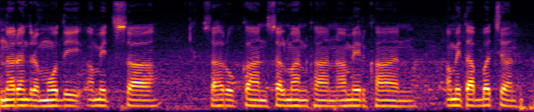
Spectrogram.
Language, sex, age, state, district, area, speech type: Gujarati, male, 18-30, Gujarat, Junagadh, urban, spontaneous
